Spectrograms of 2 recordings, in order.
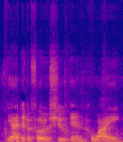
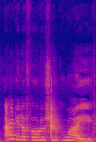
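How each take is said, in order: First: Said in the usual way. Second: Playful repeat. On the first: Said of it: "first take". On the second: Shown as a demonstration. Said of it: "repeat of same line".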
